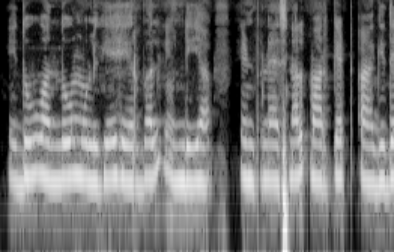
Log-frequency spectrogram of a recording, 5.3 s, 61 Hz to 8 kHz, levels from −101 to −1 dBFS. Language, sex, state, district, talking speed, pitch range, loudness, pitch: Kannada, female, Karnataka, Bidar, 90 wpm, 240-255 Hz, -19 LUFS, 250 Hz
